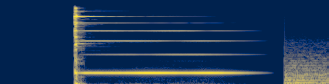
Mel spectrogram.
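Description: Single bell-ding sound effect for the on-screen bell icon: one sharp strike about half a second in, then a clear ringing tone that fades away over about a second and a half.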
